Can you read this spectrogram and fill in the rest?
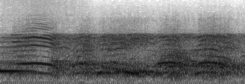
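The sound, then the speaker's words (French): A crowd of demonstrators shouting together in a loud, continuous roar, with overlapping voices rising and falling in pitch and no single clear speaker, sustained throughout, as the government's secretary general, General de Chaussin, passes between their ranks. “le secrétaire général du gouvernement, général de Chaussin, passe maintenant entre les rangs des manifestants”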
